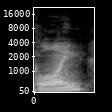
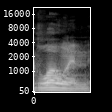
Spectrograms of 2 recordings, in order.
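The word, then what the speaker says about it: Glóin: of the rings and it's always been oine and gloin and andy circus chose to pronounce it as owen and glowin and i was just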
